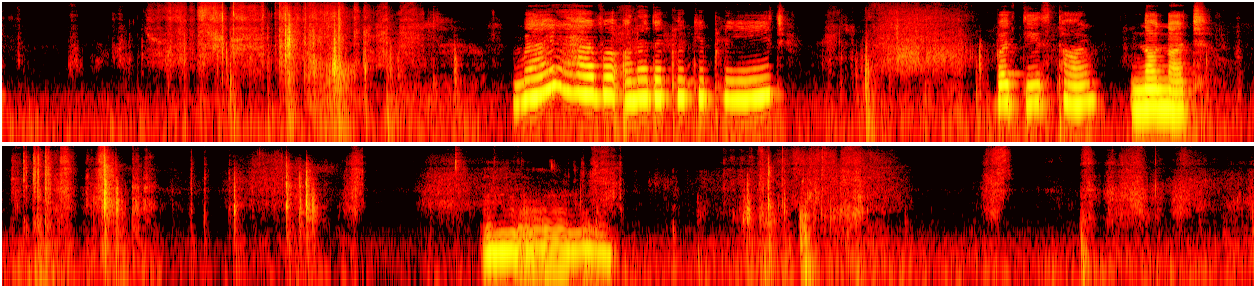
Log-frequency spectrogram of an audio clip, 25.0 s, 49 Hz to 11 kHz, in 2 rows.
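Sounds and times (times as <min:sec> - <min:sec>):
paper rustling: 0:00.0 - 0:04.7, 0:05.6 - 0:10.6, 0:12.0 - 0:17.3, 0:18.3 - 0:21.6, 0:22.3 - 0:25.0
person groaning: 0:17.4 - 0:18.6.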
